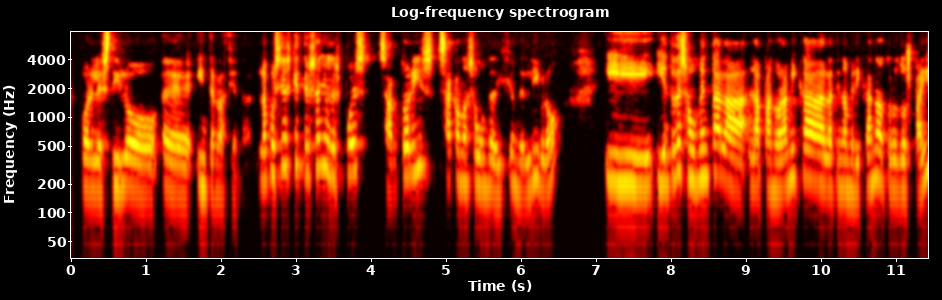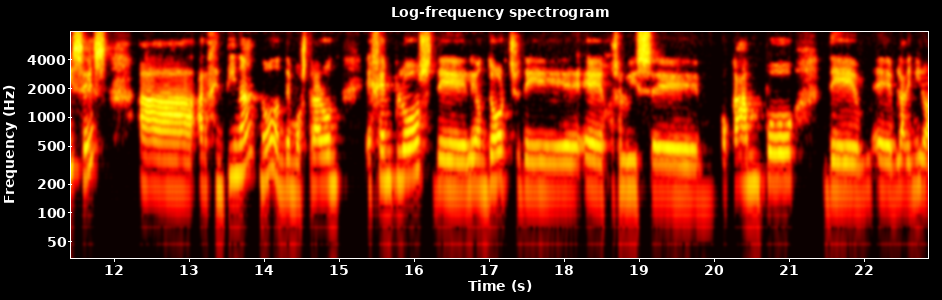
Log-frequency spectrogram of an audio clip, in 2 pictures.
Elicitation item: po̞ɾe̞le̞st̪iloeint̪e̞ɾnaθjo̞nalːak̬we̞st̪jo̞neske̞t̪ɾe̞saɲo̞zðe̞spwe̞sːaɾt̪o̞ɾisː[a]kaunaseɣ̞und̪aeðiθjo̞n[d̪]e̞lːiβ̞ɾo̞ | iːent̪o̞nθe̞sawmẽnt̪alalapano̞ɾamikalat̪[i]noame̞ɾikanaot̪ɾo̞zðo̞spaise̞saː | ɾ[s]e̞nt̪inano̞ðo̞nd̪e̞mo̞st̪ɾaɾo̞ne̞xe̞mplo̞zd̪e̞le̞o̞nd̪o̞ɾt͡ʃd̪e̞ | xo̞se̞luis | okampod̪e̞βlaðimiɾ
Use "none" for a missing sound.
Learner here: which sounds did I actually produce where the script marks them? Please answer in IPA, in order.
a, d̪, i, x

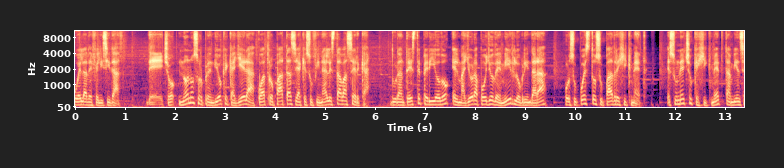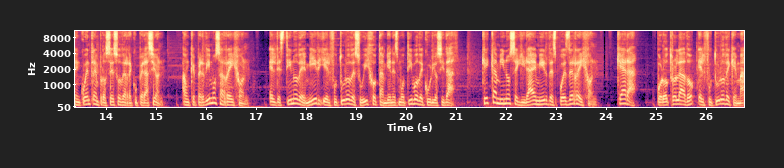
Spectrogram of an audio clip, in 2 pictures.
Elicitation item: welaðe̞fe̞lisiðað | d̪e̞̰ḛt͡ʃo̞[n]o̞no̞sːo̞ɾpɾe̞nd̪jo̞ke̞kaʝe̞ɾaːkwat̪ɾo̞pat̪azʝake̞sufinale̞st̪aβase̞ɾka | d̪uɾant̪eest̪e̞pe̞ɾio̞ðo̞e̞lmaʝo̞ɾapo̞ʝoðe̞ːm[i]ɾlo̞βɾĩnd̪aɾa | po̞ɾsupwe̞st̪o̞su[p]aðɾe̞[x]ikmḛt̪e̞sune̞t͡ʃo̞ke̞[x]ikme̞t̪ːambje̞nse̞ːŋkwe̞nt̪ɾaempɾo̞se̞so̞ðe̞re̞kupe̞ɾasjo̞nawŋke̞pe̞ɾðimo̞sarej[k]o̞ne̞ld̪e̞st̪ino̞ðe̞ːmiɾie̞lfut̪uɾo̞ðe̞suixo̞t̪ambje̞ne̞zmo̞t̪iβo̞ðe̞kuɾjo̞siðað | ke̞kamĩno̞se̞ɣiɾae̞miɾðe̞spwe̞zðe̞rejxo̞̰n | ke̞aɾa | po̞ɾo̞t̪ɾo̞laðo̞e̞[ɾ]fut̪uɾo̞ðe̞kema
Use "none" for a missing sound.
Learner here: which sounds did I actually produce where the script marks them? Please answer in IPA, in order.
n, i, p, x, x, x, l

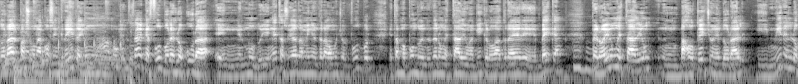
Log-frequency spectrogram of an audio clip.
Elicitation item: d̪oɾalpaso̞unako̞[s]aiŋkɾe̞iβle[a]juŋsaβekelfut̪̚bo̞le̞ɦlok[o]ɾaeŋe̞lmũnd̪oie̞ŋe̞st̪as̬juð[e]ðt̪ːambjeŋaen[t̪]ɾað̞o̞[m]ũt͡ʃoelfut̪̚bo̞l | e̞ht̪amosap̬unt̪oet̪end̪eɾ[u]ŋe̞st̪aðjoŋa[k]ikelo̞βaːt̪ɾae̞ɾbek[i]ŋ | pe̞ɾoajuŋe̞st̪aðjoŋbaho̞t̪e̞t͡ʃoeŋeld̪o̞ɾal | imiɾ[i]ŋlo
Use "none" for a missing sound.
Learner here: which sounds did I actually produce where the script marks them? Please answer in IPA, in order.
s, a, u, a, t̪, m, u, k, a, e

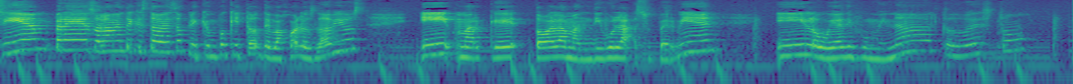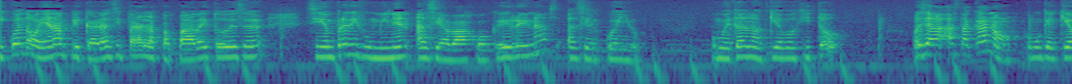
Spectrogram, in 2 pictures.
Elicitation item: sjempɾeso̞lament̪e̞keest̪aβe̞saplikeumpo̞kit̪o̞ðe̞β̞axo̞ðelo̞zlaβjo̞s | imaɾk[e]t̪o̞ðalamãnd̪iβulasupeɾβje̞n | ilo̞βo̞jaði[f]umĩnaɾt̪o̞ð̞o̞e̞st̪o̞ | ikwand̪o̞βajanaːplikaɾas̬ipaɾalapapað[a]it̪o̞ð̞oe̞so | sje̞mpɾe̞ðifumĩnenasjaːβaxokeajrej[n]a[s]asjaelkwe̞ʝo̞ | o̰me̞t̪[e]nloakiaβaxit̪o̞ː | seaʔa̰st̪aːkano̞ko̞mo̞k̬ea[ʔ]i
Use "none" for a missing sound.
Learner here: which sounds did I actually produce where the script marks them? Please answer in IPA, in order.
e, f, a, n, s, a, k

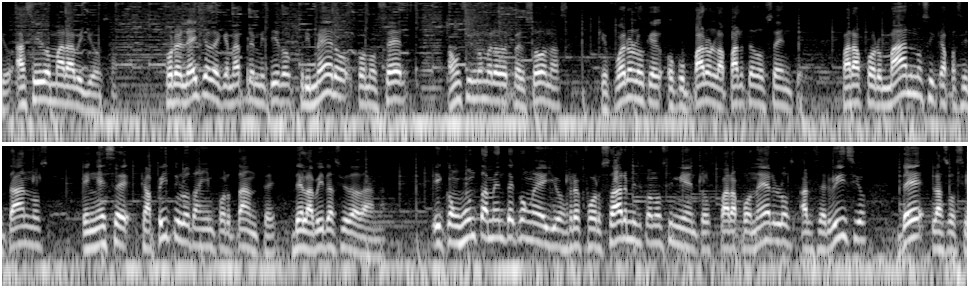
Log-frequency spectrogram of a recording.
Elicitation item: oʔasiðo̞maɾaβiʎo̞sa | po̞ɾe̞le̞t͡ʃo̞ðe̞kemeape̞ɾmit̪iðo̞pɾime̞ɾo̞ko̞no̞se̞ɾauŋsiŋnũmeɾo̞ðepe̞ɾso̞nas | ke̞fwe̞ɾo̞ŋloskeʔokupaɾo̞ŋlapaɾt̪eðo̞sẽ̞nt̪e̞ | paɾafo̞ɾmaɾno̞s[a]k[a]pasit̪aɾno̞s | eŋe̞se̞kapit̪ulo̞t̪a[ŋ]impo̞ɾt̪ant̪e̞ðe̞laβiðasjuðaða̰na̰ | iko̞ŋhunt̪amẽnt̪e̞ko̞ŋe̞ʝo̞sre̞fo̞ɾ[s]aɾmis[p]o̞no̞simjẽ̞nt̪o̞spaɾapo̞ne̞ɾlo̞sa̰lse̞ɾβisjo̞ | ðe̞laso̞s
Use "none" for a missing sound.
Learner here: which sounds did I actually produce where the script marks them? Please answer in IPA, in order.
i, a, ŋ, s, k

